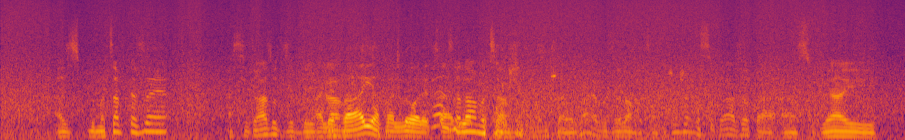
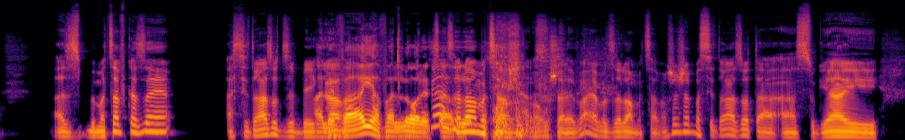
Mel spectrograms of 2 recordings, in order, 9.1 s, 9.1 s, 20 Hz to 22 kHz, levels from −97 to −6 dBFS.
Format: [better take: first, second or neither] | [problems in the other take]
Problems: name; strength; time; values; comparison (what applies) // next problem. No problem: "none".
second | hiss; loud; throughout; 3 dB below the speech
